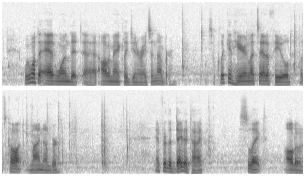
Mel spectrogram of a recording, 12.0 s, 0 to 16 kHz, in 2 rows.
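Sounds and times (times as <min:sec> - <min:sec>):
computer keyboard keystrokes: 0:05.8 - 0:08.2.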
